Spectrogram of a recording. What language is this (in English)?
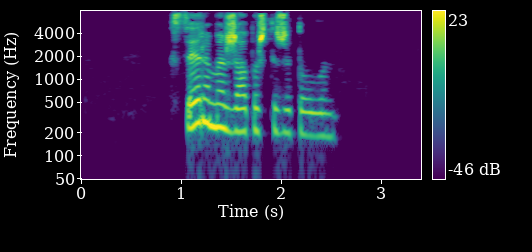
Mari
